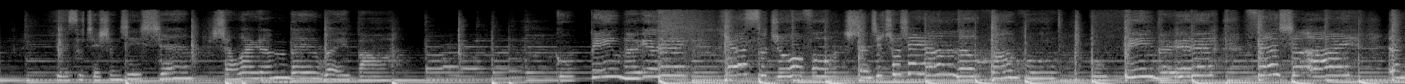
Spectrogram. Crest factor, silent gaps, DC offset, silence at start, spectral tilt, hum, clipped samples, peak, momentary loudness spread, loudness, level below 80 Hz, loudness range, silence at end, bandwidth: 14 dB; none; under 0.1%; 0 s; -5.5 dB/octave; none; under 0.1%; -4 dBFS; 7 LU; -19 LUFS; -26 dBFS; 4 LU; 0 s; 14 kHz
